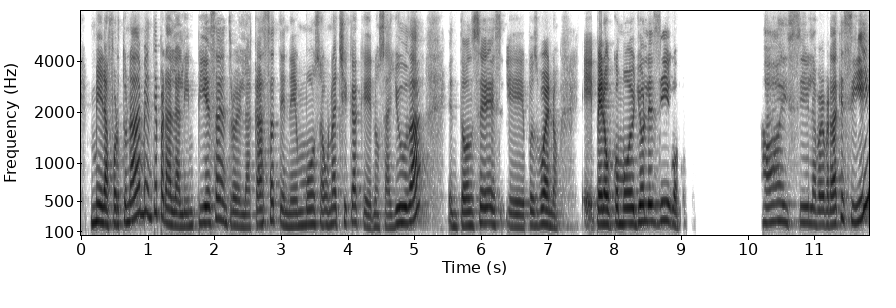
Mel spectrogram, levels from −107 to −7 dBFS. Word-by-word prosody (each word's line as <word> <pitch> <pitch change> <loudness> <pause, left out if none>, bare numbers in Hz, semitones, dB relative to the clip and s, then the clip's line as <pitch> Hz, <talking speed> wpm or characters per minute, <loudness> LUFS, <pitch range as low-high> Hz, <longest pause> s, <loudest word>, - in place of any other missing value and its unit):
Mira, 215 -1 +4
afortunadamente, 260 - +1
para 285 -11 +1
la 175 -2 0
limpieza 205 +8 0
dentro 205 -8 -3
de 170 - -4
la 165 0 -6
casa, 205 +7 -1
tenemos 190 +1 -2
a 180 - -2
una 190 +3 -1
chica 215 +1 -4
que 165 -7 -5
nos 165 0 -8
ayuda. 210 - +3 0.3
Entonces, 180 +3 -2
eh, 165 -3 -4
pues 180 +1 -4
bueno. 185 -5 +2 0.3
Eh, - - -5
pero 195 -1 +7
como 205 +1 +3
yo 220 +3 +4
les 230 -1 +2
digo 225 -7 0 1.2
Ay 225 +1 -3
sí, 220 -1 -6
la 205 -1 -3
ver 190 0 0
¿Verdad 195 +1 +2
que 280 - -1
sí? 255 - +2
205 Hz, 165 wpm, -22 LUFS, 180-225 Hz, 1.2 s, pero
